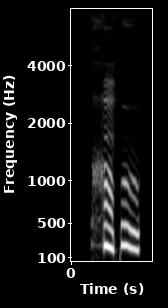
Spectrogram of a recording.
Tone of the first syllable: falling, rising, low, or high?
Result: falling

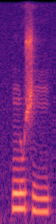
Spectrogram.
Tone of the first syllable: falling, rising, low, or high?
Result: high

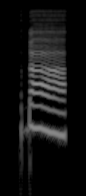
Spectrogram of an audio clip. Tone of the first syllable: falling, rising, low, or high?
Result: falling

